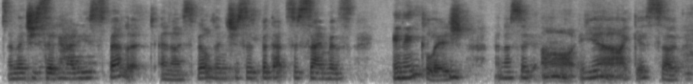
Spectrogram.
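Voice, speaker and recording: With an Australian accent, a woman speaks at a fairly quick pace in a fairly low pitch, her intonation lively. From Sydney, Australia, of Colombian heritage. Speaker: coffee company founder, former journalist. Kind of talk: interview answer.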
